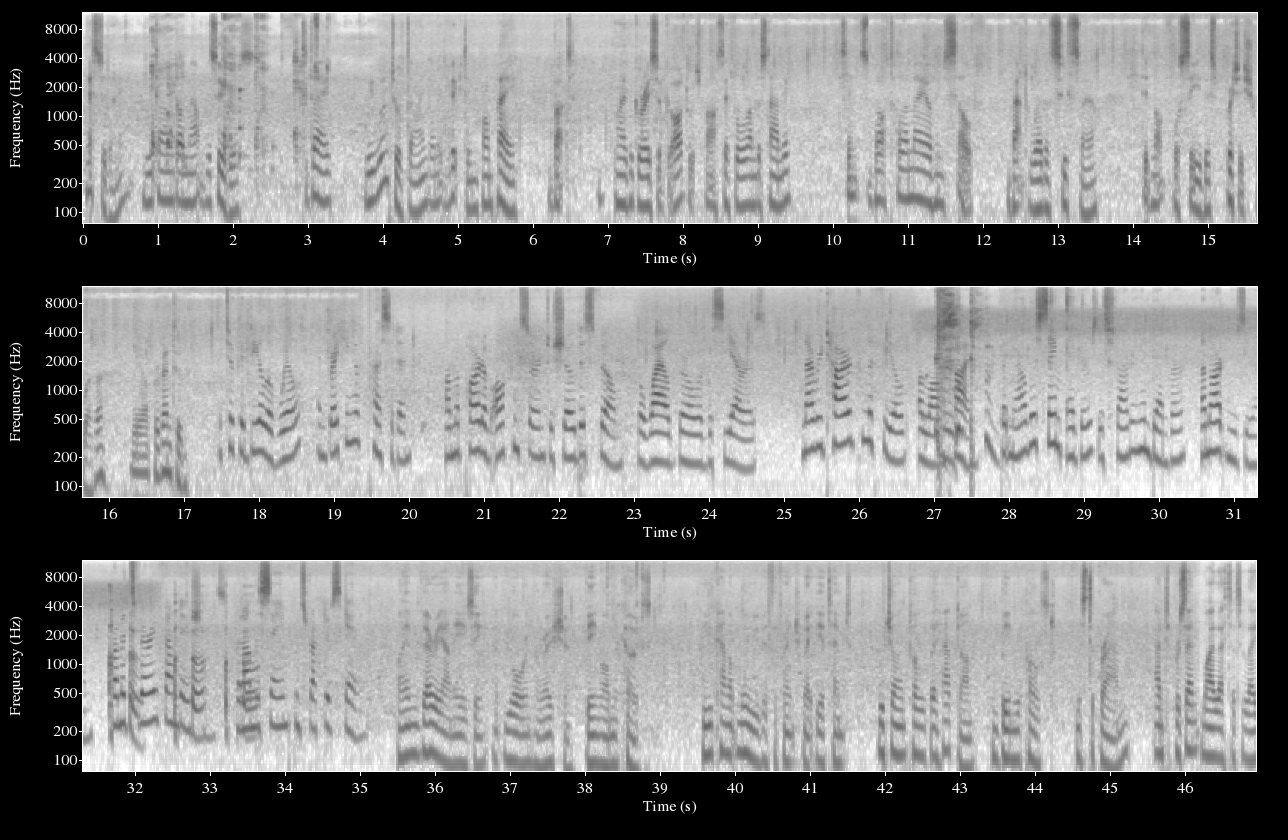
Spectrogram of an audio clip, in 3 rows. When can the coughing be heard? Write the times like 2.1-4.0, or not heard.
0.8-3.0, 26.9-27.9, 31.6-33.6.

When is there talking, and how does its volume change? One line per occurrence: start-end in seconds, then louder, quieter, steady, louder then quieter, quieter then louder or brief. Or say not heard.
0.0-46.9 steady.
